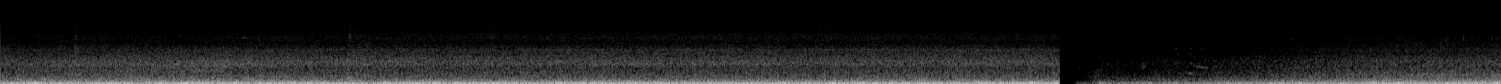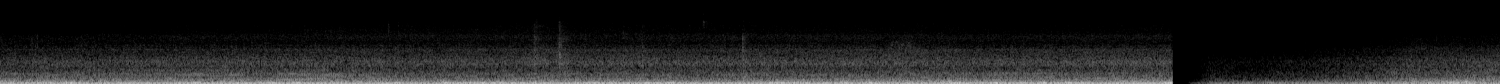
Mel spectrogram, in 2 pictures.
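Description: Steady low rumble of wind buffeting the microphone. It cuts out abruptly twice and swells back in over a few seconds each time.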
